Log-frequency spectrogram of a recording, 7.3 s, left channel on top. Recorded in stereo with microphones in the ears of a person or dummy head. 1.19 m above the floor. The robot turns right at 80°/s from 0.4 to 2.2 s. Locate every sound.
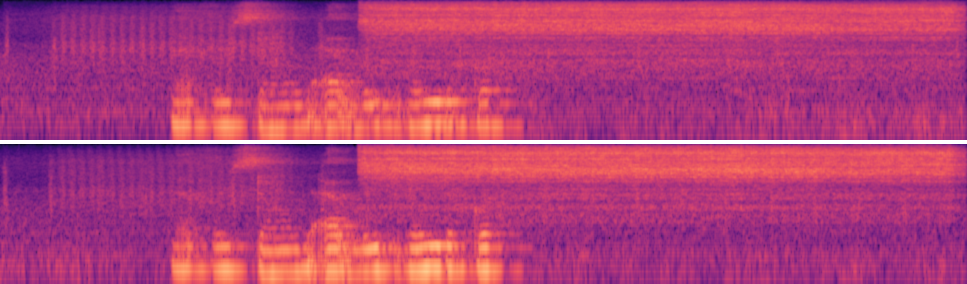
1.3 s a woman speaking: 155° left, 0.6 m; by 3.7 s 135° right, 0.6 m
2.7 s a camera shutter: 70° right (ahead or behind), 1.9 m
